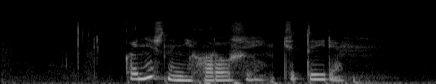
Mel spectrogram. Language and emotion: Russian, sad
